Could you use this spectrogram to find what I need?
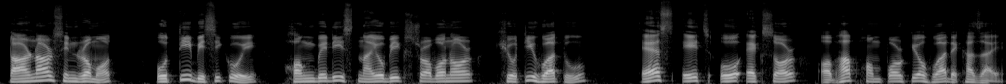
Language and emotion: Assamese, neutral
